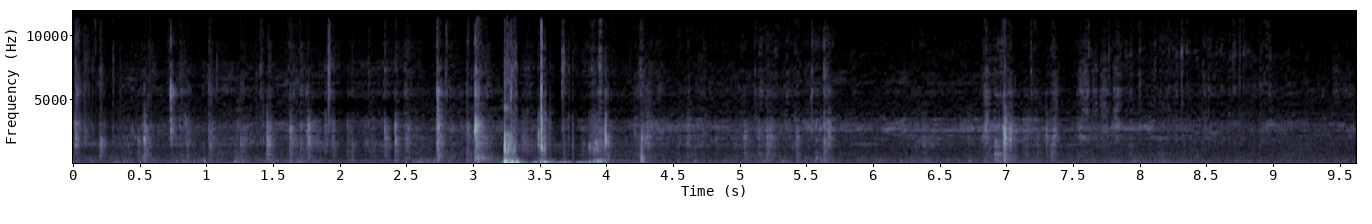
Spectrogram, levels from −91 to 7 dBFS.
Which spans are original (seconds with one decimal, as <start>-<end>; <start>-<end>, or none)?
0.0-1.8; 2.5-3.3; 4.2-9.6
